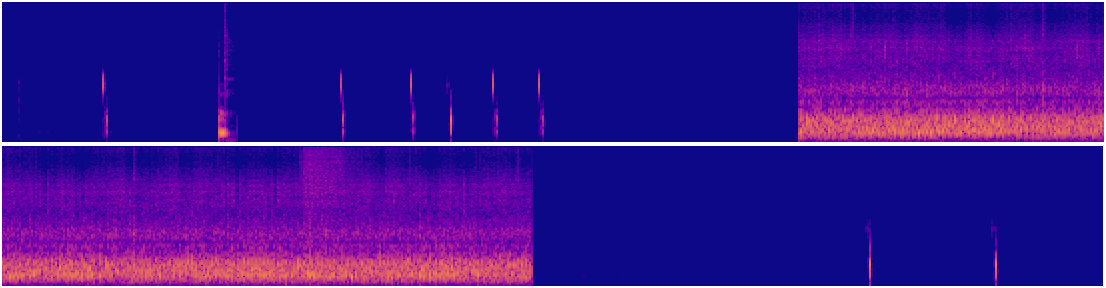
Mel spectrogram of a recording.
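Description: Short soft tones from a game's menu sound now and then.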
